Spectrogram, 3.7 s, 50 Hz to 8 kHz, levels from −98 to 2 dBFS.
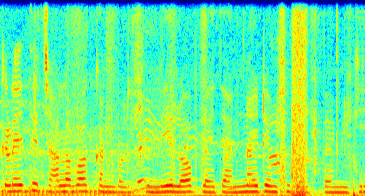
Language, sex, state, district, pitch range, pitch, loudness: Telugu, male, Andhra Pradesh, Annamaya, 225-245 Hz, 235 Hz, -14 LUFS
